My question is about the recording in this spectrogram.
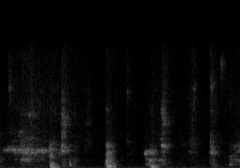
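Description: Near silence, with a few faint, short breaths of a person exerting themselves during a squatting exercise.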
